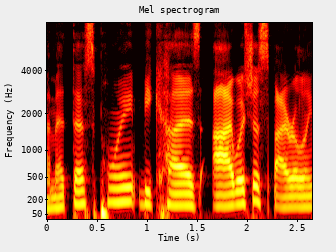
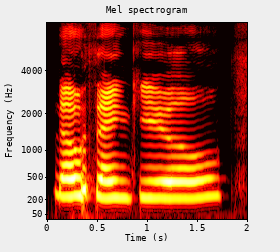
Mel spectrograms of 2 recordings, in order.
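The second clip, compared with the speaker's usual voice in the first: high, loud, weepy wail with last word stretched; 9 semitones higher, 8 dB louder than usual. Retelling turning down a stranger from the car: imitating own past crying. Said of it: "crying, in my car go".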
